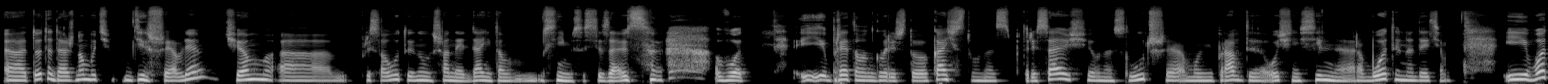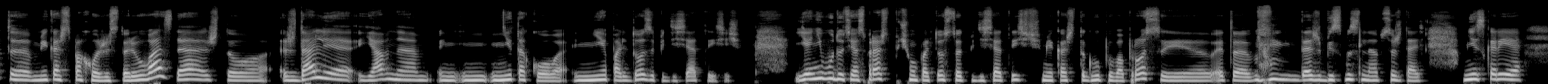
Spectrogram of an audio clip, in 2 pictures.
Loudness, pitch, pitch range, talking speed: -21 LUFS, 195 Hz, 175-215 Hz, 155 wpm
